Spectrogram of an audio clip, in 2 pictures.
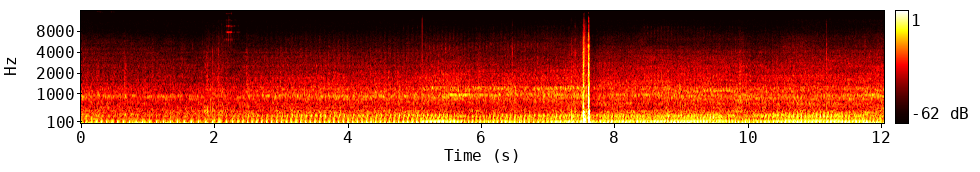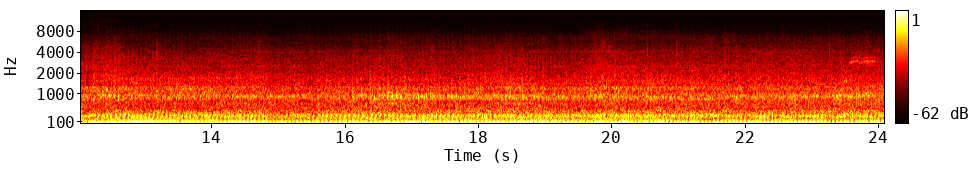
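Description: Motorcycle engine running steadily while the bike is ridden. One sharp click sounds about seven and a half seconds in.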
